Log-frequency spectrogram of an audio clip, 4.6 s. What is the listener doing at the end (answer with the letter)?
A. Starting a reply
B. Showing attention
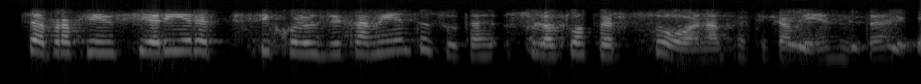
A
